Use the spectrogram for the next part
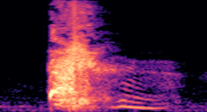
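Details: Single loud, explosive sneeze off camera that trails off into a short voiced tail.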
